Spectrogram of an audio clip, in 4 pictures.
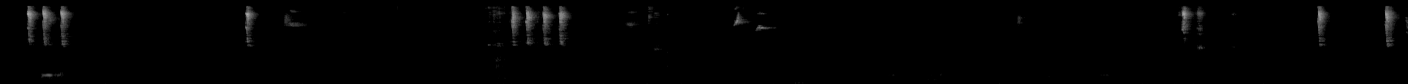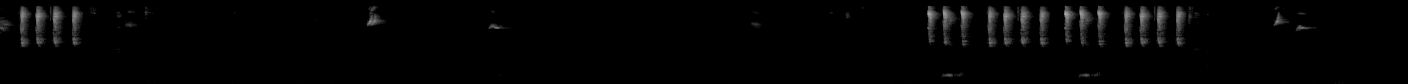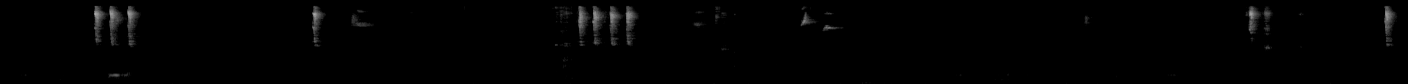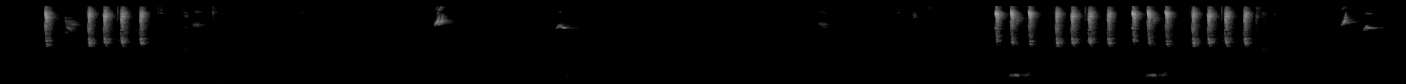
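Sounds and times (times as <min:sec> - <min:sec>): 
female blue-black grassquit chirping: 0:00.2 - 0:00.8, 0:02.4 - 0:03.2, 0:04.8 - 0:06.7, 0:07.3 - 0:07.9, 0:10.0 - 0:10.4, 0:11.8 - 0:12.2, 0:13.2 - 0:15.6, 0:17.7 - 0:18.1, 0:18.9 - 0:19.3, 0:21.5 - 0:26.1, 0:26.8 - 0:27.4, 0:29.0 - 0:29.6, 0:31.2 - 0:32.0, 0:33.7 - 0:35.5, 0:36.1 - 0:36.8, 0:40.6 - 0:41.3, 0:42.0 - 0:44.5, 0:46.5 - 0:46.9, 0:47.7 - 0:48.2, 0:50.3 - 0:55.0, 0:55.6 - 0:56.2.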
